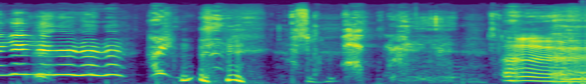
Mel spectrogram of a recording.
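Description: A dog whimpers and yips: a drawn-out, high whine opens, a burst of short, sharp yips and whines follows, and another long whimper closes, fairly loud throughout.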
